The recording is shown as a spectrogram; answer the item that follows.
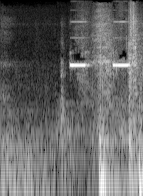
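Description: Hotronix Fusion IQ heat press timer beeping twice to signal the end of the pressing cycle: two short, high, steady beeps over a rushing noise.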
